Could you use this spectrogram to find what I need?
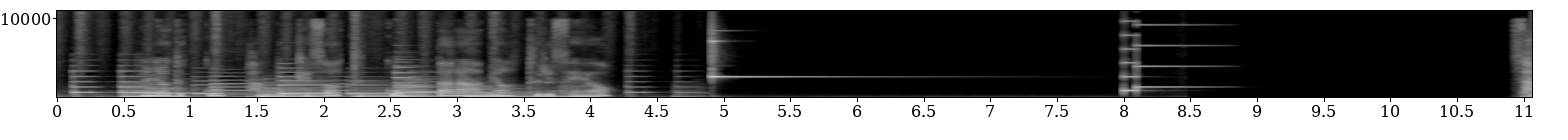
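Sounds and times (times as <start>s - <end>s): ding: 4.9s - 7.3s, 8.0s - 8.9s.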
